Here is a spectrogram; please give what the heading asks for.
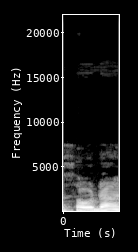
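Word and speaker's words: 相談: Yap, itu dibacanya sodang ya teman-teman yang nomor tiga.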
